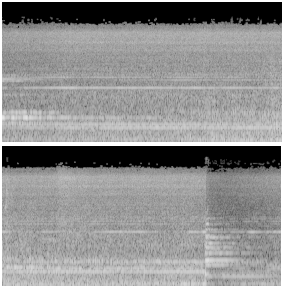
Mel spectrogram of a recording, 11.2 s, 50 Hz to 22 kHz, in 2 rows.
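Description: Hankyu 5300-series electric train standing at an underground platform with a steady hum. Near the end the hum cuts off and a short horn-like blast sounds, just before the train departs.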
